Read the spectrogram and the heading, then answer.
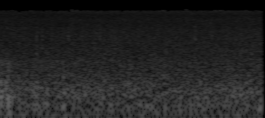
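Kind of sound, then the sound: nature, thunder and rain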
